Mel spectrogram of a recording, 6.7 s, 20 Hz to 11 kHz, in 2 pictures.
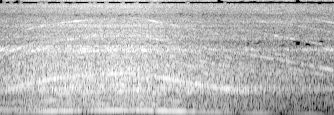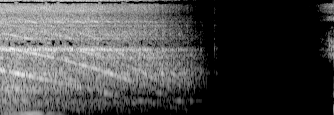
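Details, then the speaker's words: Old vacuum cleaner kept running for 5 years, HEPA filter swapped for cloth, soft-starting. The motor spins up with a rising whine and a rough, scratchy edge over the airflow; worn motor, cause unknown. "And yeah, quite a scratchy motor at this point, but yeah, let's just take it to full."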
